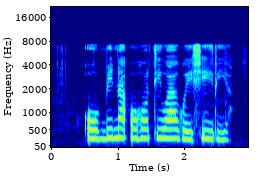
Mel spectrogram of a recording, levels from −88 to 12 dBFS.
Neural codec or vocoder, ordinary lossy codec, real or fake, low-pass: none; Opus, 64 kbps; real; 7.2 kHz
